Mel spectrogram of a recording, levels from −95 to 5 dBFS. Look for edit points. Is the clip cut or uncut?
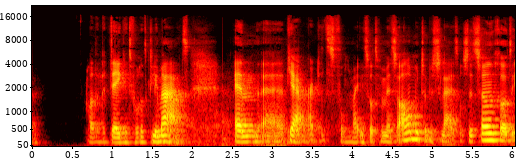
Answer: cut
